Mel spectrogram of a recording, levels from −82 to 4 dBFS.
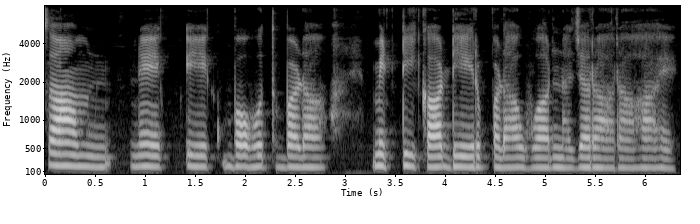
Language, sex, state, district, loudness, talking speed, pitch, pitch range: Hindi, female, Uttar Pradesh, Shamli, -20 LUFS, 120 wpm, 180 Hz, 175-190 Hz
